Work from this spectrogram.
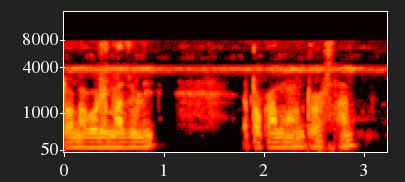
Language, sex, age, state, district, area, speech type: Assamese, male, 30-45, Assam, Majuli, urban, spontaneous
